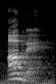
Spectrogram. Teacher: Ame, going down high to low is rain.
